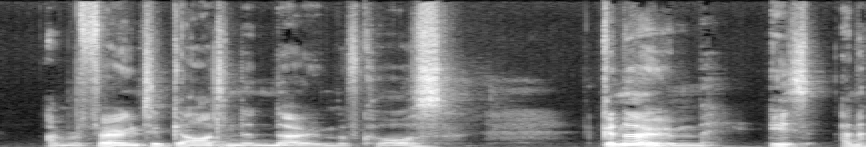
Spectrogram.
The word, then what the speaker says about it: GNOME: is not Unix and that is why we have a hard G in Gnome it is respecting its roots of ganu but if you're not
